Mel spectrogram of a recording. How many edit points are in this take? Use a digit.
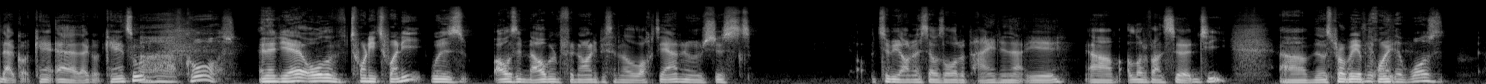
0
